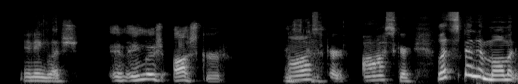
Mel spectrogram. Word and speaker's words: Oscar: And the way English behaves, we'll say something like Oscar. Oscar. So that second syllable is very purple and little, right? Oscar. Now, Oscar. that's really different from the way it sounds in Spanish. In Spanish, it doesn't sound like Oscar. It sounds like this.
